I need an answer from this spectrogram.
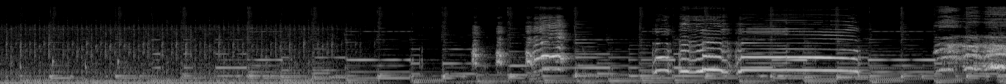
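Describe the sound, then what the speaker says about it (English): Toy farm chickens cluck and a rooster crows in short, bright calls over a light musical backing, the bird sounds stacking up toward the end, with no talking. "I'm also going to add some chickens to the farm."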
